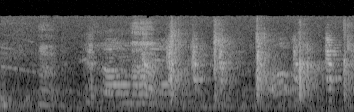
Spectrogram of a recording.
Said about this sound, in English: Thank you for clapping. One dude understands that I am saying the most truthful Thanks.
